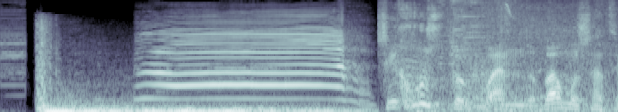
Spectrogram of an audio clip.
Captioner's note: scream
